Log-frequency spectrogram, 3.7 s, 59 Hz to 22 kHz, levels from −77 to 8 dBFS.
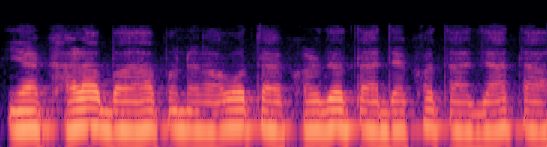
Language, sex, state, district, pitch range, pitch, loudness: Bhojpuri, male, Bihar, Muzaffarpur, 125-135 Hz, 130 Hz, -16 LUFS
